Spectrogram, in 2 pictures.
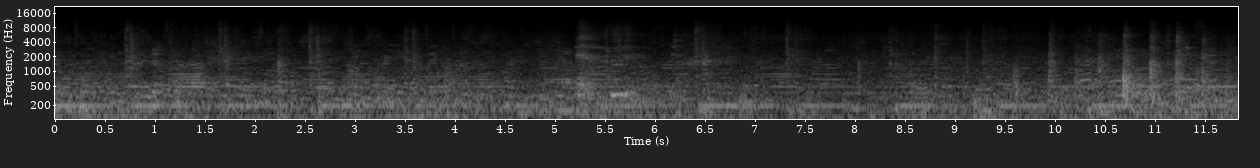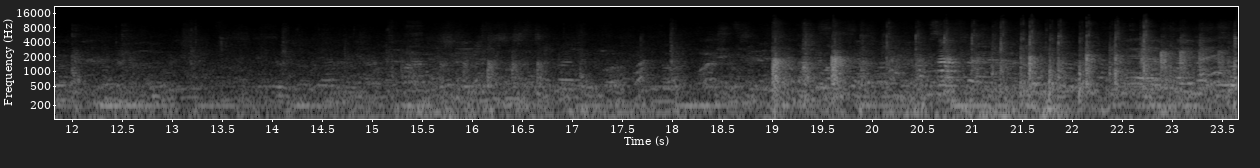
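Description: An electric guitar plays sparse, twangy notes.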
